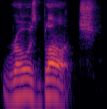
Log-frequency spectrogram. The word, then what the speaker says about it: Rose Blanche: and easy day sale east takes us to rose blanche is the way newfoundlanders pronounce this one and uh interesting we're sp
